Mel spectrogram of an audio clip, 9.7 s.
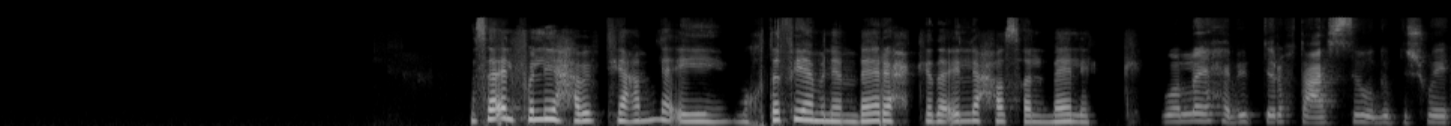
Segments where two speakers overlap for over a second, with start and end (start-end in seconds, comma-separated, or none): none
